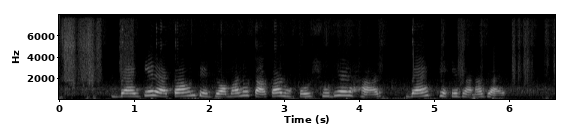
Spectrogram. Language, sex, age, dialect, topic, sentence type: Bengali, female, <18, Standard Colloquial, banking, statement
